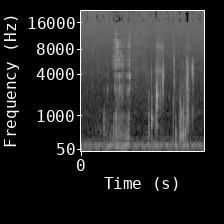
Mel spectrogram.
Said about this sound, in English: And with that being said, I'm going to take one more sip of this tea.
